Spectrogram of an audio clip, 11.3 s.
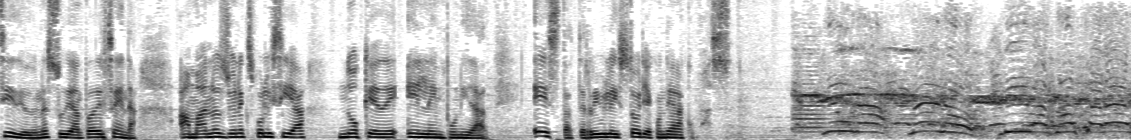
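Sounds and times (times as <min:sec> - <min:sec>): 
speech: 0:00.0 - 0:07.5
protest crowd of men and women shouting: 0:07.9 - 0:11.2.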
